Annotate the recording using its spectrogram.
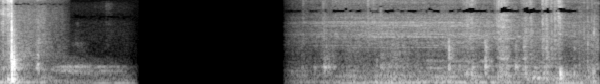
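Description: A knife cutting kernels off a fresh corn cob: a short, crisp cut near the start that fades out within about a second. After a silent gap, only faint low room noise remains.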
